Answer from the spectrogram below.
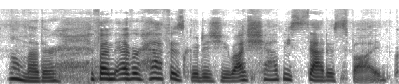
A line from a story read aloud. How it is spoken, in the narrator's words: cried Jo, much touched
